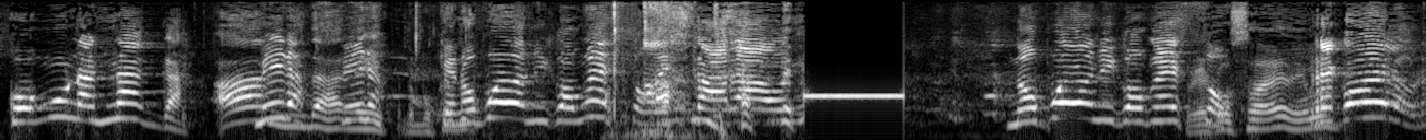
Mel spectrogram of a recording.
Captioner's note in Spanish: Bip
